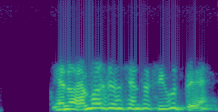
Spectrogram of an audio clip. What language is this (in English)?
Kannada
